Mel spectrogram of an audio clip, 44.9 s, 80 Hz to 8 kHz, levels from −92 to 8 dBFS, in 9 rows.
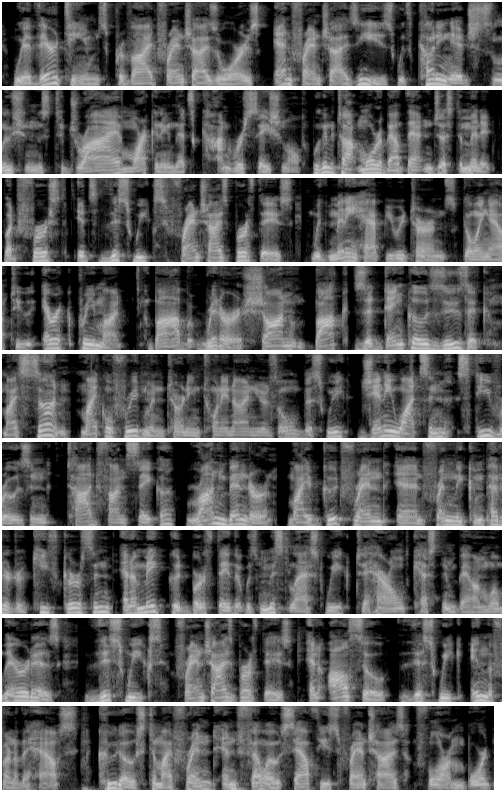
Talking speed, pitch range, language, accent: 150 wpm, 100-140 Hz, English, American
